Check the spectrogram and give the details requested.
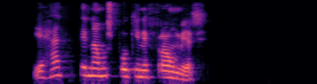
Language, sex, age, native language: Icelandic, female, 30-39, Icelandic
